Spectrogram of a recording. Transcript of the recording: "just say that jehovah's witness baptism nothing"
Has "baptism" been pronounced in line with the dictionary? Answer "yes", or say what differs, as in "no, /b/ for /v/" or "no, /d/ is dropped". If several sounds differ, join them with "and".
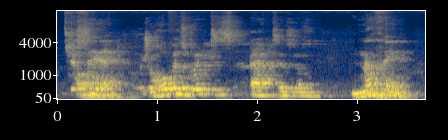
yes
